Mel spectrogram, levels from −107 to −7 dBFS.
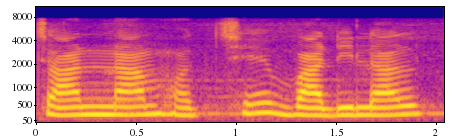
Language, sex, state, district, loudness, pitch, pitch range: Bengali, male, Tripura, West Tripura, -14 LUFS, 225 Hz, 215-245 Hz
